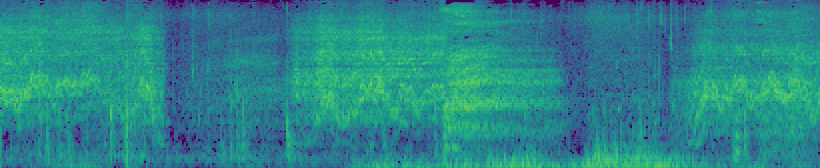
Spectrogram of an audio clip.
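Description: Penn Spinfisher spinning reel being cranked, winding in line as a hooked flounder is brought up to the kayak, over a low rumble of wind on the microphone in the middle seconds.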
